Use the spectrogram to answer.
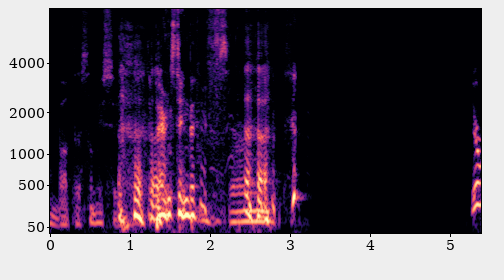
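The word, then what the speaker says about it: Berenstain: It's Baron Stain Bears, not Baronstein Bears. Right. Just you're pronouncing it differently.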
